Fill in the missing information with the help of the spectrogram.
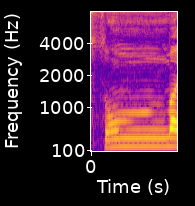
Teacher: सुम्मा यहां पे गुना होगा सुम्मा मी मुशद पे अराबाहु आइन को हलक से सही करके निकालेंगे और वा को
